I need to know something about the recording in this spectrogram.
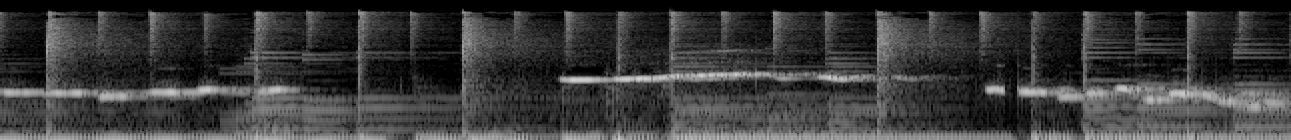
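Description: A person whistling a slow lead melody in long held notes over a backing music track, emulating guitar bends. The whistle climbs to a higher note in the middle and bends downward near the end.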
